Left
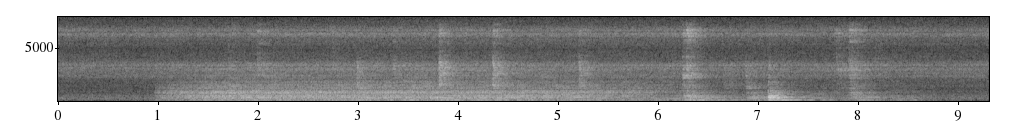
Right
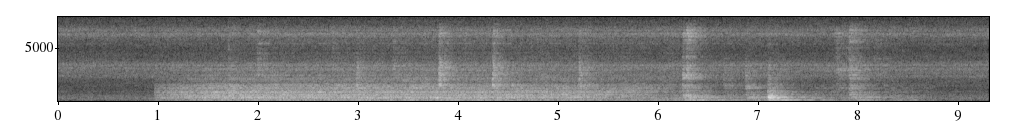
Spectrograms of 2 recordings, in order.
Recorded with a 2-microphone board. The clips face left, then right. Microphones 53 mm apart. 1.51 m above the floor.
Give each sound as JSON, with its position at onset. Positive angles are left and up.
{"t": 1.0, "sound": "a sliding door", "side_deg": -50, "distance_m": 3.0}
